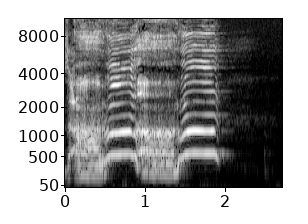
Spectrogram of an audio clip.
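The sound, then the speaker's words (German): A voice mimics a theater's start signal, which tells people the show is about to begin and they can enter the hall, with a loud, buzzy drone that swells and bends in pitch twice over about two seconds, then stops abruptly. “Genau, das klingt so ähnlich wie der Soda-Stream.”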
